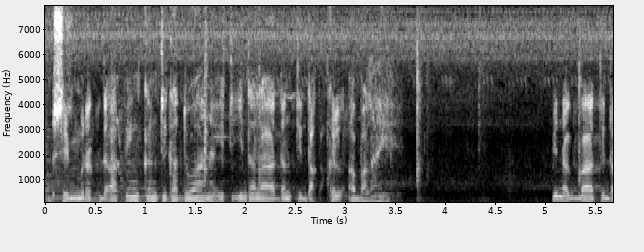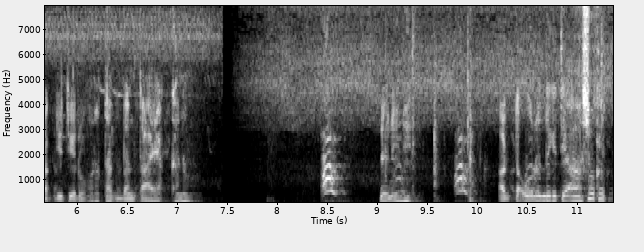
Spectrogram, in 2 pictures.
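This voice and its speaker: A man's voice: mid-range voice, moderate pace, pauses often, lightly acted. A young man playing an earnest son, narrating his story in a plain, earnest way. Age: young adult. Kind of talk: amateur drama acting and narration. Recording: distant mic with clear insect noise.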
